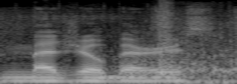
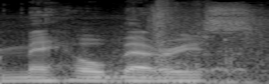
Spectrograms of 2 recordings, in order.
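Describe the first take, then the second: First: "mejo" with an English J sound; first syllable of "mejo" like "medge"; MEH-joh pronunciation. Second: "mejo" with an H sound for the J; first syllable of "mejo" like "may"; MAY-ho pronunciation. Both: Shown as a demonstration. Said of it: "depending on how you pronounce it".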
